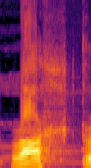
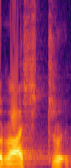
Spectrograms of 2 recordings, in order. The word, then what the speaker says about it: राष्ट्र: राष्ट्र का सही उच्चारण राष्ट्र है, जो कि थोड़ा सा मुश्किल है, इसलिए हम लोग इसको राष्ट्र कह देते हैं।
